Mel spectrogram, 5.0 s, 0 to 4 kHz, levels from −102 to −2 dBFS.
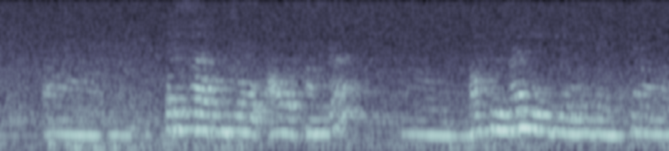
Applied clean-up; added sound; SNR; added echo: none; Thunder / Rain; 13 dB; reverberation time 0.6 s.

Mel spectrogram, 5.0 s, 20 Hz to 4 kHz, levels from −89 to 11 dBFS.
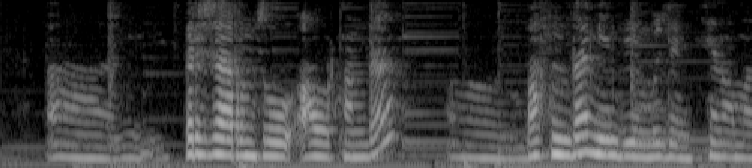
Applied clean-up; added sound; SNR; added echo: none; none; none; none.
